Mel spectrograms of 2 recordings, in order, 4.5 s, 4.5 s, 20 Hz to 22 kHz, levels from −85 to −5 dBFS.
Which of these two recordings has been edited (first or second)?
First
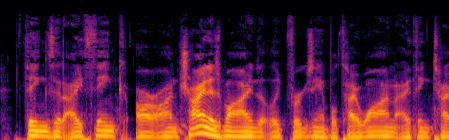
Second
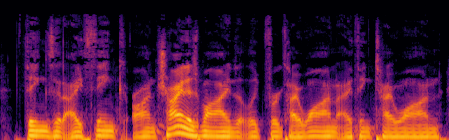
second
